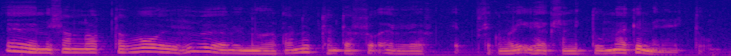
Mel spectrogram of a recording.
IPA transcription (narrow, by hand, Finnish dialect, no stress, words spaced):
eːmi sɑnːoː tːɑ ʋoi hyʋænen ɑˑekɑ nythæn tæsː oʔ ʔerˑeˑøs et se kun oli yheksænːit tuːmːoɑ jɑ kymːenenːit tuːmːoɑ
